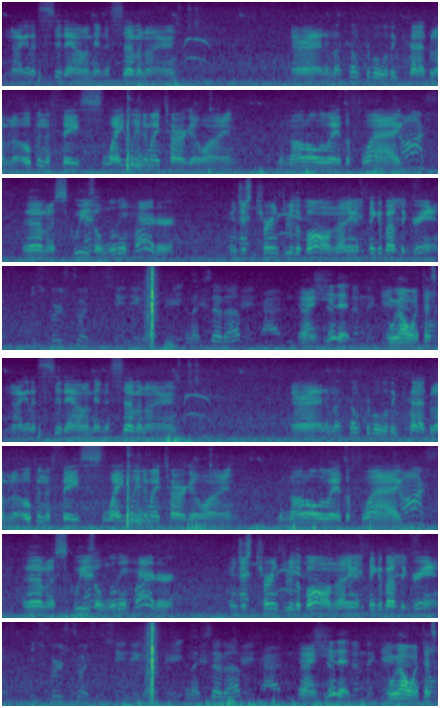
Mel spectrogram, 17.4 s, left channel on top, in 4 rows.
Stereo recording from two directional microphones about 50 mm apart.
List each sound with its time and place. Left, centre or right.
0.1 s speech: centre
2.9 s speech: centre
9.8 s speech: right
11.0 s speech: centre
13.6 s vehicle: right
14.5 s a sound: centre
15.1 s speech: centre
